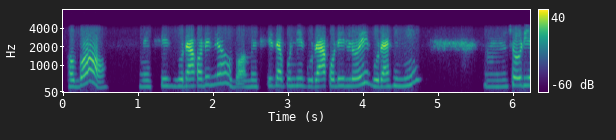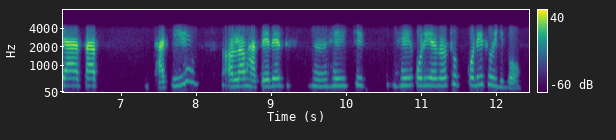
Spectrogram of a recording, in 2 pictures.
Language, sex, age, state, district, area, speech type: Assamese, female, 45-60, Assam, Nalbari, rural, conversation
